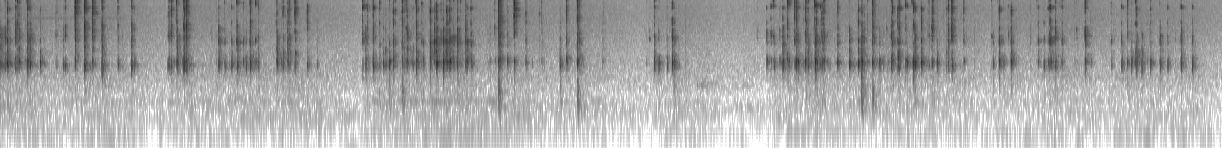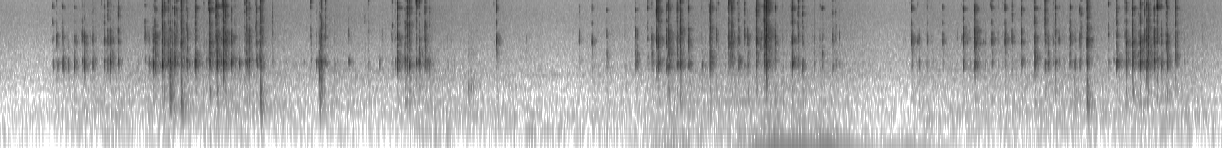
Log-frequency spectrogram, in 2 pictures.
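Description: Computer keyboard typing in bursts of rapid keystrokes with short pauses between them. A brief low rumble comes in about two-thirds of the way through.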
